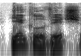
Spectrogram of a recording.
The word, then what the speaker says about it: Yanukovych: with Vladimir Putin's former puppet in Ukraine Viktor Yanukovych I think is how you pronounce his name including at least 12 million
